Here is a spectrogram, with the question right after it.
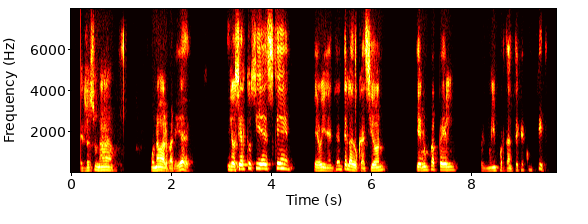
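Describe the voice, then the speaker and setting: A man with a fairly high voice speaks at a moderate pace, his dark, mellow tone somewhat breathy, his intonation lively and broken by long, frequent pauses. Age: 60s. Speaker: lecturer on peace and truth commission. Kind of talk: Q&A response in online lecture. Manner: halting.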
